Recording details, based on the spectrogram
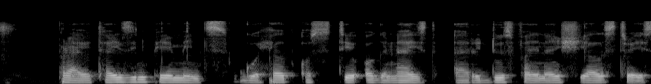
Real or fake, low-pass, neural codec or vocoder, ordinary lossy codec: real; none; none; none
